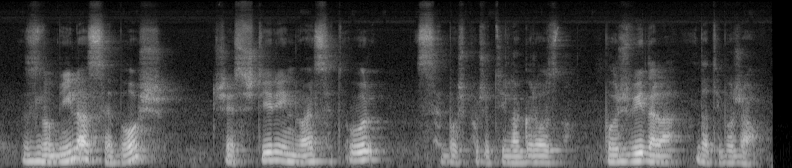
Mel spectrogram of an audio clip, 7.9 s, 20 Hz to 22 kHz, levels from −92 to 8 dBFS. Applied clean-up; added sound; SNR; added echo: none; none; none; none.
